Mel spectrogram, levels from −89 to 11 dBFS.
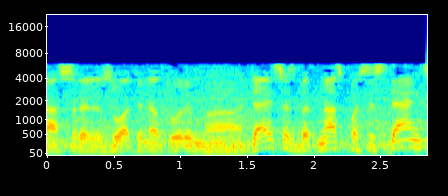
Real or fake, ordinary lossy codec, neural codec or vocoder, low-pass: real; MP3, 24 kbps; none; 7.2 kHz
